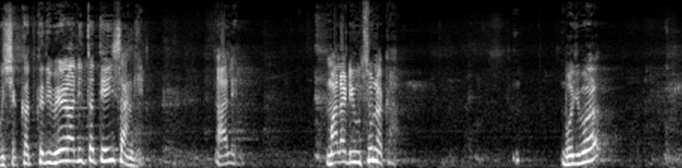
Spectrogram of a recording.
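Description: A middle-aged man speaks slowly into a microphone, with long pauses.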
